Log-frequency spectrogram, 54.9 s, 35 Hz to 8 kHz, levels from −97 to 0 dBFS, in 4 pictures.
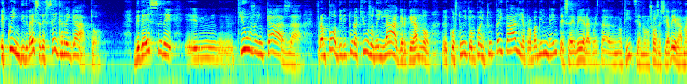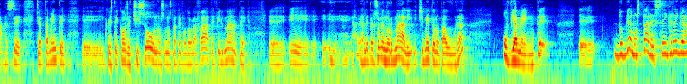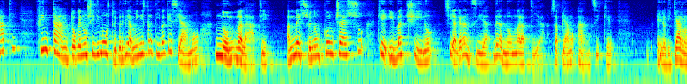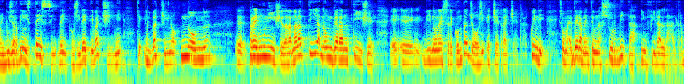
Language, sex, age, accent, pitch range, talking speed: Italian, male, 50-69, native, 140-225 Hz, 140 wpm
